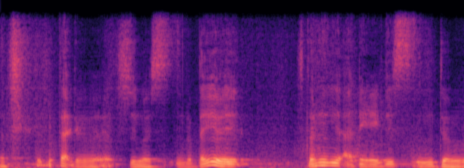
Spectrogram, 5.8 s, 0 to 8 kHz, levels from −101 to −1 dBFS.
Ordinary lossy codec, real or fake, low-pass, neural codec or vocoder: none; fake; 7.2 kHz; codec, 16 kHz, 0.5 kbps, X-Codec, HuBERT features, trained on balanced general audio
